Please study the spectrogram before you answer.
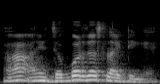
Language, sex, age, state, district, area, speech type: Marathi, male, 18-30, Maharashtra, Raigad, urban, spontaneous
